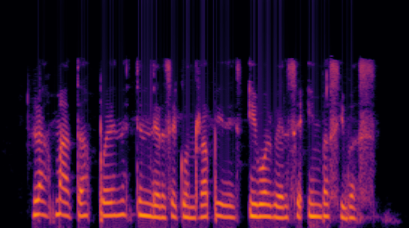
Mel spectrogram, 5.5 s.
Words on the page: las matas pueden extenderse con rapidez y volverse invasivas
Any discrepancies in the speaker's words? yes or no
no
